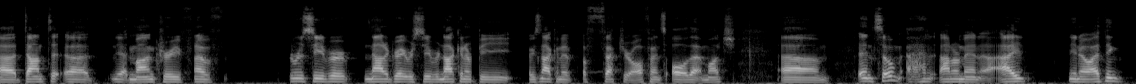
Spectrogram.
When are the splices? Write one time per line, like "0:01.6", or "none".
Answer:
0:01.3
0:01.9
0:02.9
0:04.7
0:05.3
0:08.5
0:09.6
